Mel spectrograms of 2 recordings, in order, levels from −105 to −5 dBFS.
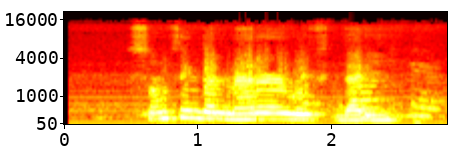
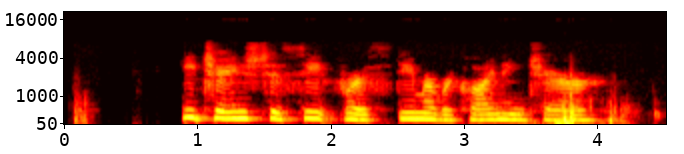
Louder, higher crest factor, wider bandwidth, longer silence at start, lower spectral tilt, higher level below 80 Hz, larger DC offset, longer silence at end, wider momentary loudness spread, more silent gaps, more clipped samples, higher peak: first, -8 LUFS vs -31 LUFS; second, 10 dB vs 16 dB; first, 13.5 kHz vs 6.8 kHz; first, 0.5 s vs 0.05 s; about the same, -7 dB/octave vs -8 dB/octave; first, -44 dBFS vs -50 dBFS; neither; second, 0.05 s vs 0.3 s; first, 11 LU vs 7 LU; second, none vs 0.38-0.50 s, 0.71-0.86 s; neither; first, 0 dBFS vs -16 dBFS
